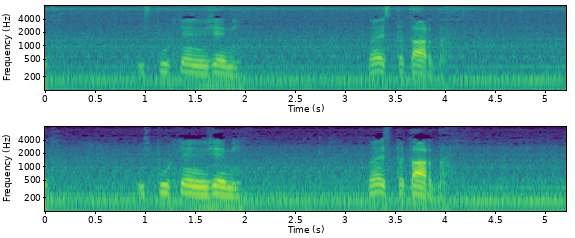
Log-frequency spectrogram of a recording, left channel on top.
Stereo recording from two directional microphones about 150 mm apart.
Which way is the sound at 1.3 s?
25° left (ahead or behind).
